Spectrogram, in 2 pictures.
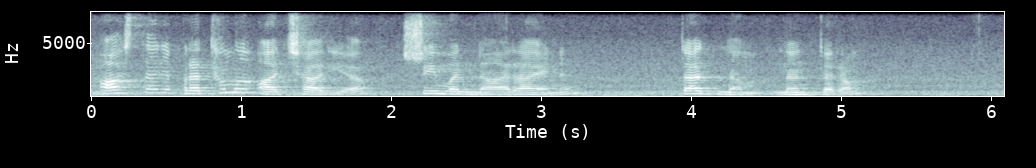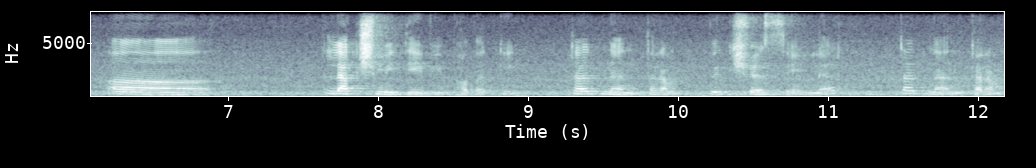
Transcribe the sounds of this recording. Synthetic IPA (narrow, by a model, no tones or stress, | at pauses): aːst̪ʰaːnjɐpɾɐt̪ʰɐmɐʔaːt͡ʃaːɾjɐ | ʃɾiːmɐnːaːɾaːjɐnɐn | t̪ɐd̪nɐnɐnt̪ɐɾɐm | lɐkʂmid̪eːʋibʱɐʋɐt̪i | t̪ɐd̪nɐnt̪ɐɾɐmʋikʂɐseːnɐɾt̪ɐd̪nɐnt̪ɐɾɐm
